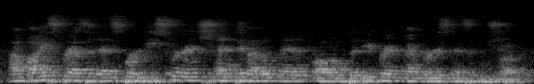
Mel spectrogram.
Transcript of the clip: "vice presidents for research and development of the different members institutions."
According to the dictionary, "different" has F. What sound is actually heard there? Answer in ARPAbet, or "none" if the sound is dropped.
F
